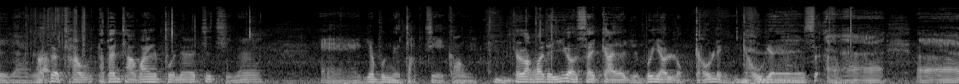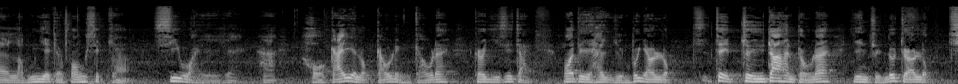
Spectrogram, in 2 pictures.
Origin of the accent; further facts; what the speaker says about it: China; 這個最啱我哋中國人去講呢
